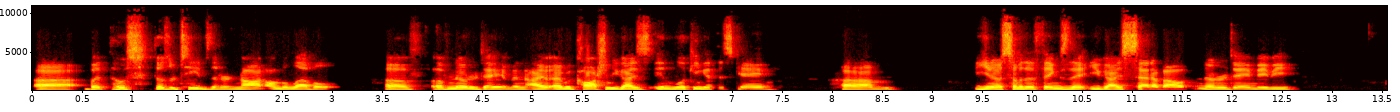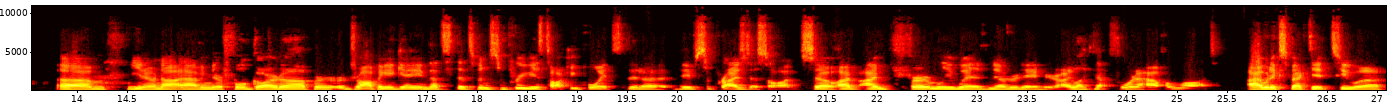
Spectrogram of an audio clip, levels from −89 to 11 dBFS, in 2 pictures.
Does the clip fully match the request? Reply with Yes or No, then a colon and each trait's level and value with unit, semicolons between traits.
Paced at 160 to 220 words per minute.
Yes: fast, 205 wpm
